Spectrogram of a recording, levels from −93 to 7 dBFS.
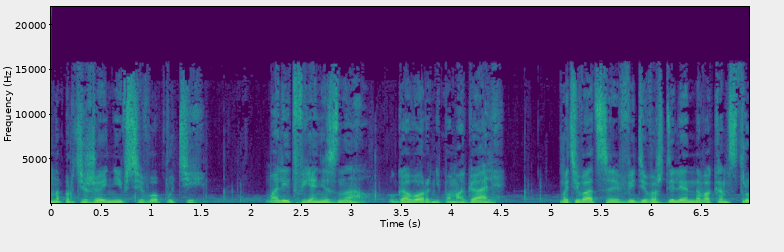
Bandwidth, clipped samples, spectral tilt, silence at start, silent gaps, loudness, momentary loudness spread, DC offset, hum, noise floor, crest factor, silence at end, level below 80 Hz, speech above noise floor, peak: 16 kHz; under 0.1%; -5.5 dB/octave; 0 s; none; -19 LUFS; 9 LU; under 0.1%; none; -45 dBFS; 16 dB; 0 s; -42 dBFS; 26 dB; -4 dBFS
